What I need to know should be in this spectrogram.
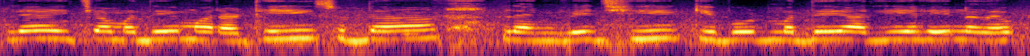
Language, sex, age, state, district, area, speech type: Marathi, female, 18-30, Maharashtra, Wardha, rural, spontaneous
